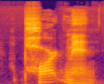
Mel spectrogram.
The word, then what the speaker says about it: apartment: Apartment. That's not an apartment. Y la T de apartment casi, aunque yo la pongo ahí, pero casi no se dice.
